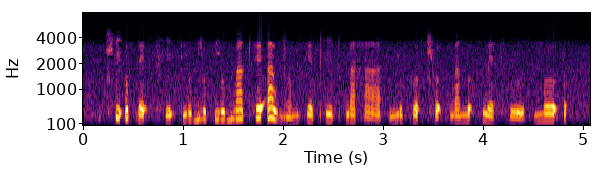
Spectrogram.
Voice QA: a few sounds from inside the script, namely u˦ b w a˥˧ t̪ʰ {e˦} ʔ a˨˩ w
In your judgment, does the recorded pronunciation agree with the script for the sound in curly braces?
yes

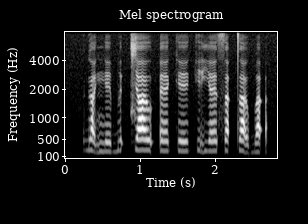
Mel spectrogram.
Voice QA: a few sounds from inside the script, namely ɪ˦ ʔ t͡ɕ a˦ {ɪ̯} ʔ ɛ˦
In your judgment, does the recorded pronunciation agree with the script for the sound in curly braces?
no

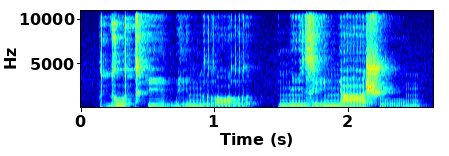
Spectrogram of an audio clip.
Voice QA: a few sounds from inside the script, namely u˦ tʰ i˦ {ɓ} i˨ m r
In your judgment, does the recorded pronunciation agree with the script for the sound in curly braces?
yes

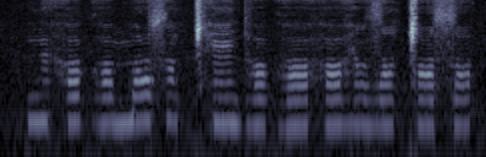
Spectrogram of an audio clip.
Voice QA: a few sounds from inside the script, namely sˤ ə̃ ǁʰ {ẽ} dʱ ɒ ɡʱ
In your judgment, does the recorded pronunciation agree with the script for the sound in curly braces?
no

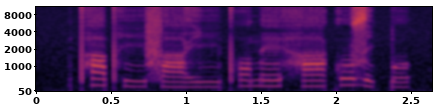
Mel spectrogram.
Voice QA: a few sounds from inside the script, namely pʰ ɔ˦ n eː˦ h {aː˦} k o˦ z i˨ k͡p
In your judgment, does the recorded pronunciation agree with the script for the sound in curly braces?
yes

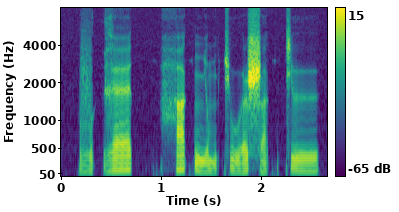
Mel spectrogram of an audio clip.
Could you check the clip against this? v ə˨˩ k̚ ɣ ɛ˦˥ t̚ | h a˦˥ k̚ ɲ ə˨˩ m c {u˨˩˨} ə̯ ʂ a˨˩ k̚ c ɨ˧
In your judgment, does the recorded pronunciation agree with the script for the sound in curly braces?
no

